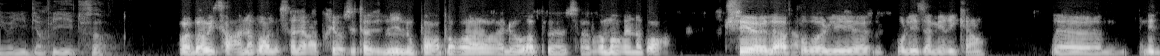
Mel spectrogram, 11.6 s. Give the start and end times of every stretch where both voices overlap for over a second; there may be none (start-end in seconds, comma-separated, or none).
none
